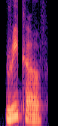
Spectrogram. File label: "recurve", Indian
